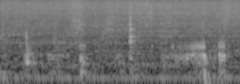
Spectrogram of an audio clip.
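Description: Pieces of cod cook in a pan with a faint, steady low sizzle, broken by a few soft taps and scrapes of stirring.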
